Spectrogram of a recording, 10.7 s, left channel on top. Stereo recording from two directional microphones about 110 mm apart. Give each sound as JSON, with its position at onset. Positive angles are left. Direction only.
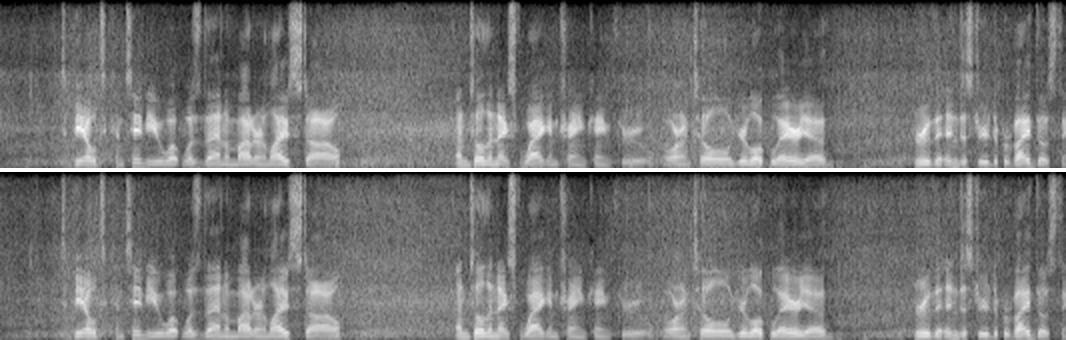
{"t": 0.7, "sound": "speech", "side_deg": -45}
{"t": 0.9, "sound": "speech", "side_deg": -30}
{"t": 2.3, "sound": "speech", "side_deg": -30}
{"t": 3.2, "sound": "speech", "side_deg": -40}
{"t": 4.5, "sound": "speech", "side_deg": -35}
{"t": 5.2, "sound": "speech", "side_deg": -50}
{"t": 7.3, "sound": "speech", "side_deg": -30}
{"t": 7.5, "sound": "speech", "side_deg": 35}
{"t": 7.8, "sound": "speech", "side_deg": -35}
